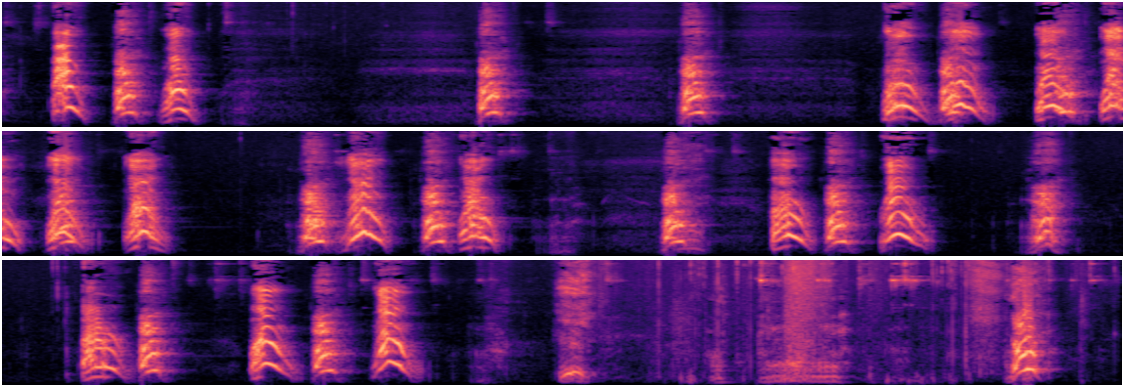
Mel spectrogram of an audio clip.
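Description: A female dog barks repeatedly and insistently at a person who has an arm around someone, sharp clustered barks in bursts with brief pauses, ending in a rougher, noisier stretch of barking.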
